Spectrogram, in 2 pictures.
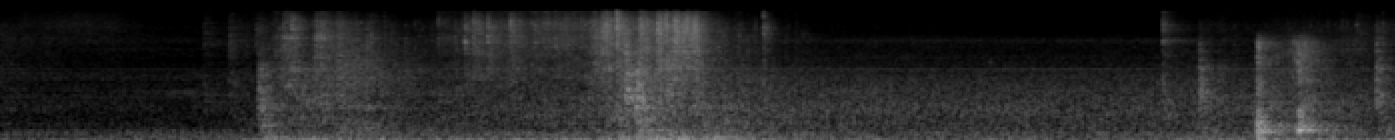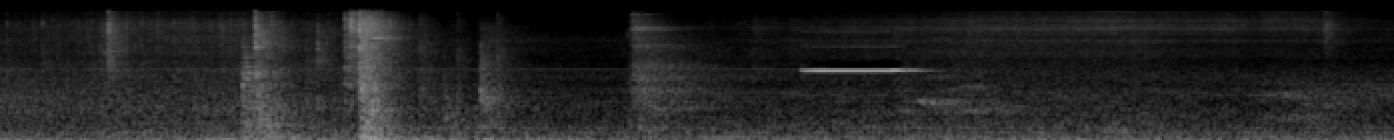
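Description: Doors sliding and clunking several times over a low steady rumble, with a short high beep about eleven seconds in.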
